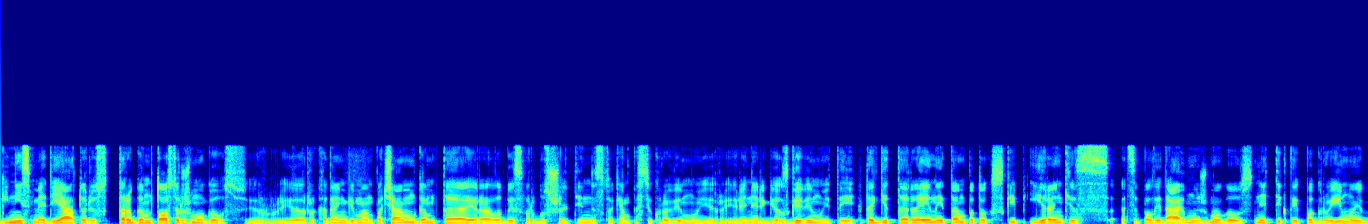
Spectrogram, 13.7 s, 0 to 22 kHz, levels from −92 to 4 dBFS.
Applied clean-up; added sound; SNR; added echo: none; none; none; none.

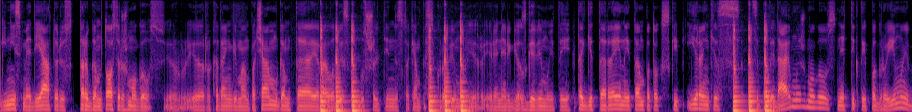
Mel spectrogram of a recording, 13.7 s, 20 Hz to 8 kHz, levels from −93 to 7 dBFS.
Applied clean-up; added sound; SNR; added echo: none; Musical instrument; -5 dB; none.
